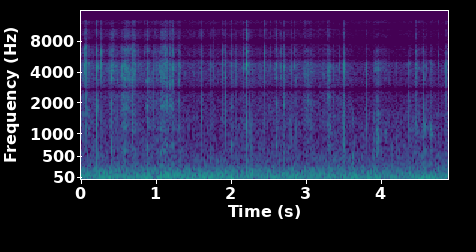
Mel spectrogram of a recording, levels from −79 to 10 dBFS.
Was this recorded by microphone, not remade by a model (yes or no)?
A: no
